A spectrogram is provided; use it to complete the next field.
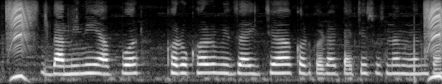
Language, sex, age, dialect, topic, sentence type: Marathi, female, 18-24, Varhadi, agriculture, question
